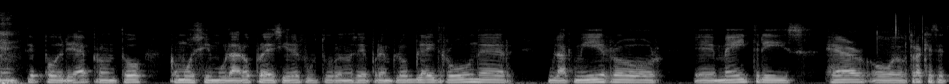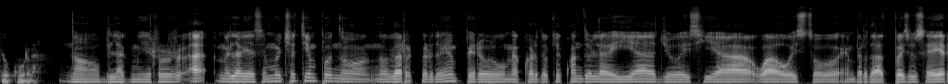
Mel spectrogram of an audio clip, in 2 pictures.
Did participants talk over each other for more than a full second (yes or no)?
no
